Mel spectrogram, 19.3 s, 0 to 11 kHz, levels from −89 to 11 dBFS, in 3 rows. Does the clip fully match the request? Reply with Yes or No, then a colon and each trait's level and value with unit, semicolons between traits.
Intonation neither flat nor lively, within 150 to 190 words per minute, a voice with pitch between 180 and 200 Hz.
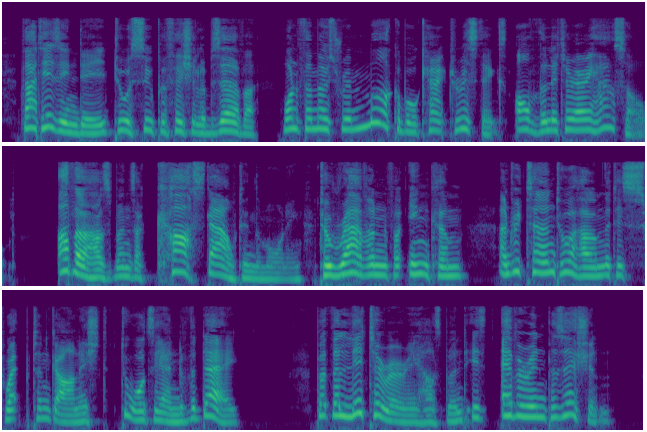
No: wide, 6.2 semitones; average, 165 wpm; medium, 185 Hz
